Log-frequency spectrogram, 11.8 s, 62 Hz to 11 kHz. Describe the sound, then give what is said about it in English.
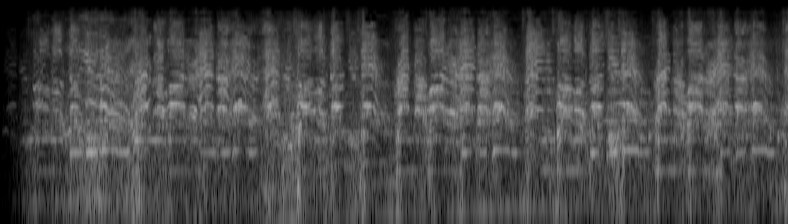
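A crowd of over 200 anti-fracking activists shouts and cheers loudly and continuously at a rally outside the Sheraton Hotel in Midtown New York, demanding that the governor ban fracking. Voices overlap in a dense roar, with steady held horn-like notes from a brass band sounding underneath throughout. “Occupying a quarter of a New York Midtown block today, over 200 anti-fracking activists with a brass band rallied outside the Sheraton Hotel, hoping New York's governor would hear their plea to ban fracking in the state.”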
